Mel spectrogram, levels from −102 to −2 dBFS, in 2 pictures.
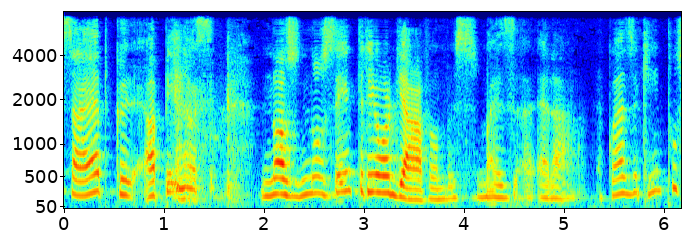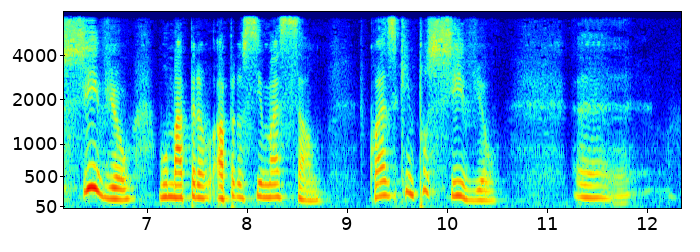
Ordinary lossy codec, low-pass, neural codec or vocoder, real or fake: none; 7.2 kHz; codec, 16 kHz, 1.1 kbps, Voila-Tokenizer; fake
